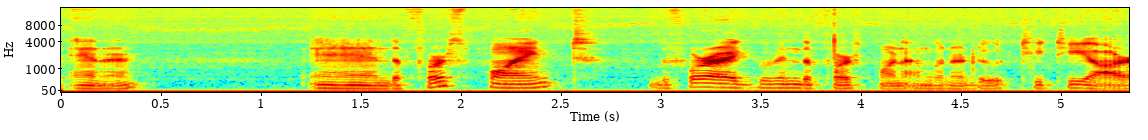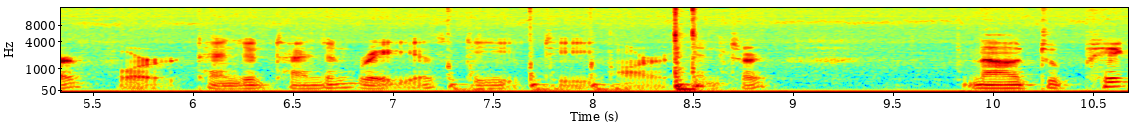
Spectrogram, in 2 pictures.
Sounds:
Speech

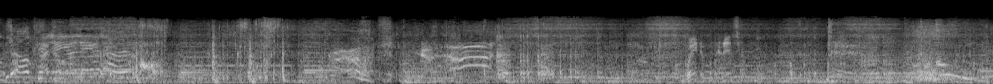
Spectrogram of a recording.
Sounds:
Music, Speech

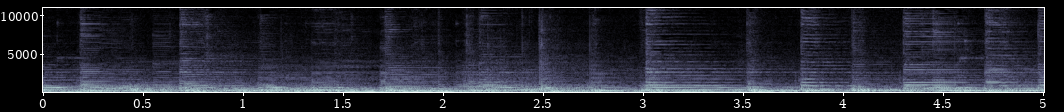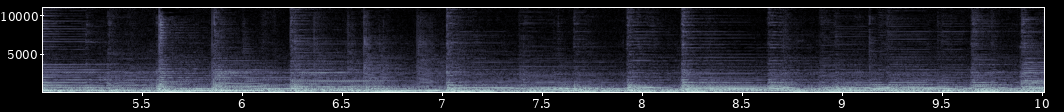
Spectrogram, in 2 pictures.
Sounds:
String section, Music, Guitar, Plucked string instrument, Musical instrument

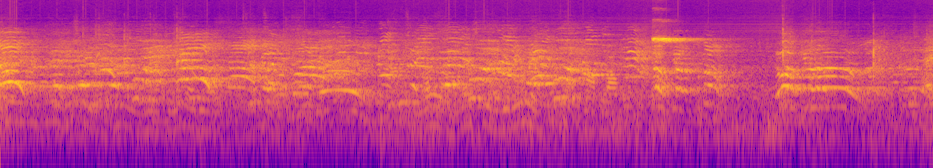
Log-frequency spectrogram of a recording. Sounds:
Speech, inside a public space

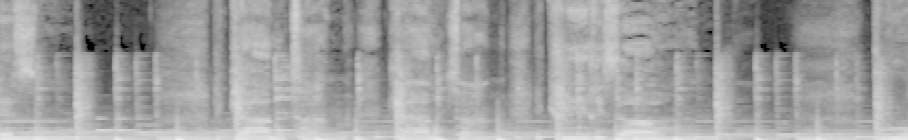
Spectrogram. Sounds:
Music

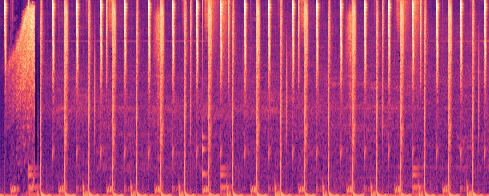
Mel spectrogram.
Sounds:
Music

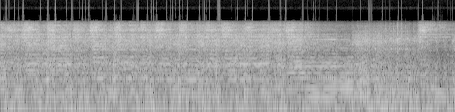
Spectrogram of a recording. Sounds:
Cymbal, Drum kit, Drum, Rock music, Percussion, Musical instrument, Music, Bass drum, Hi-hat

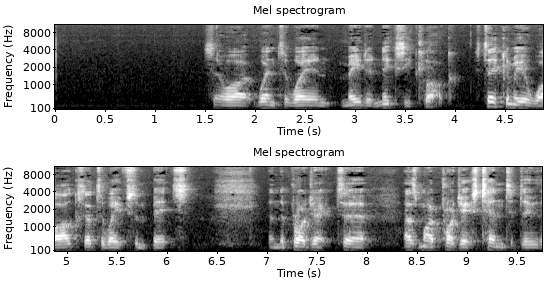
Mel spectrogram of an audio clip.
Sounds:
Speech

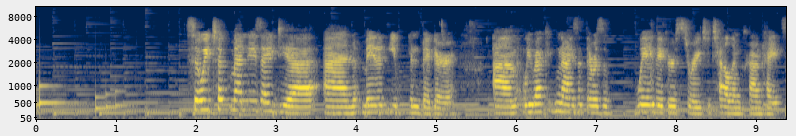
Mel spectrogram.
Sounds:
Music, Speech

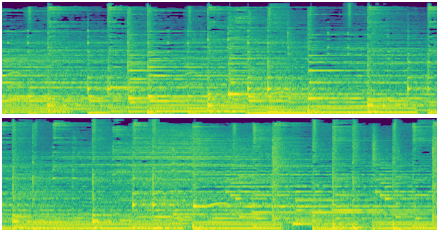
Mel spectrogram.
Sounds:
New-age music, Music

